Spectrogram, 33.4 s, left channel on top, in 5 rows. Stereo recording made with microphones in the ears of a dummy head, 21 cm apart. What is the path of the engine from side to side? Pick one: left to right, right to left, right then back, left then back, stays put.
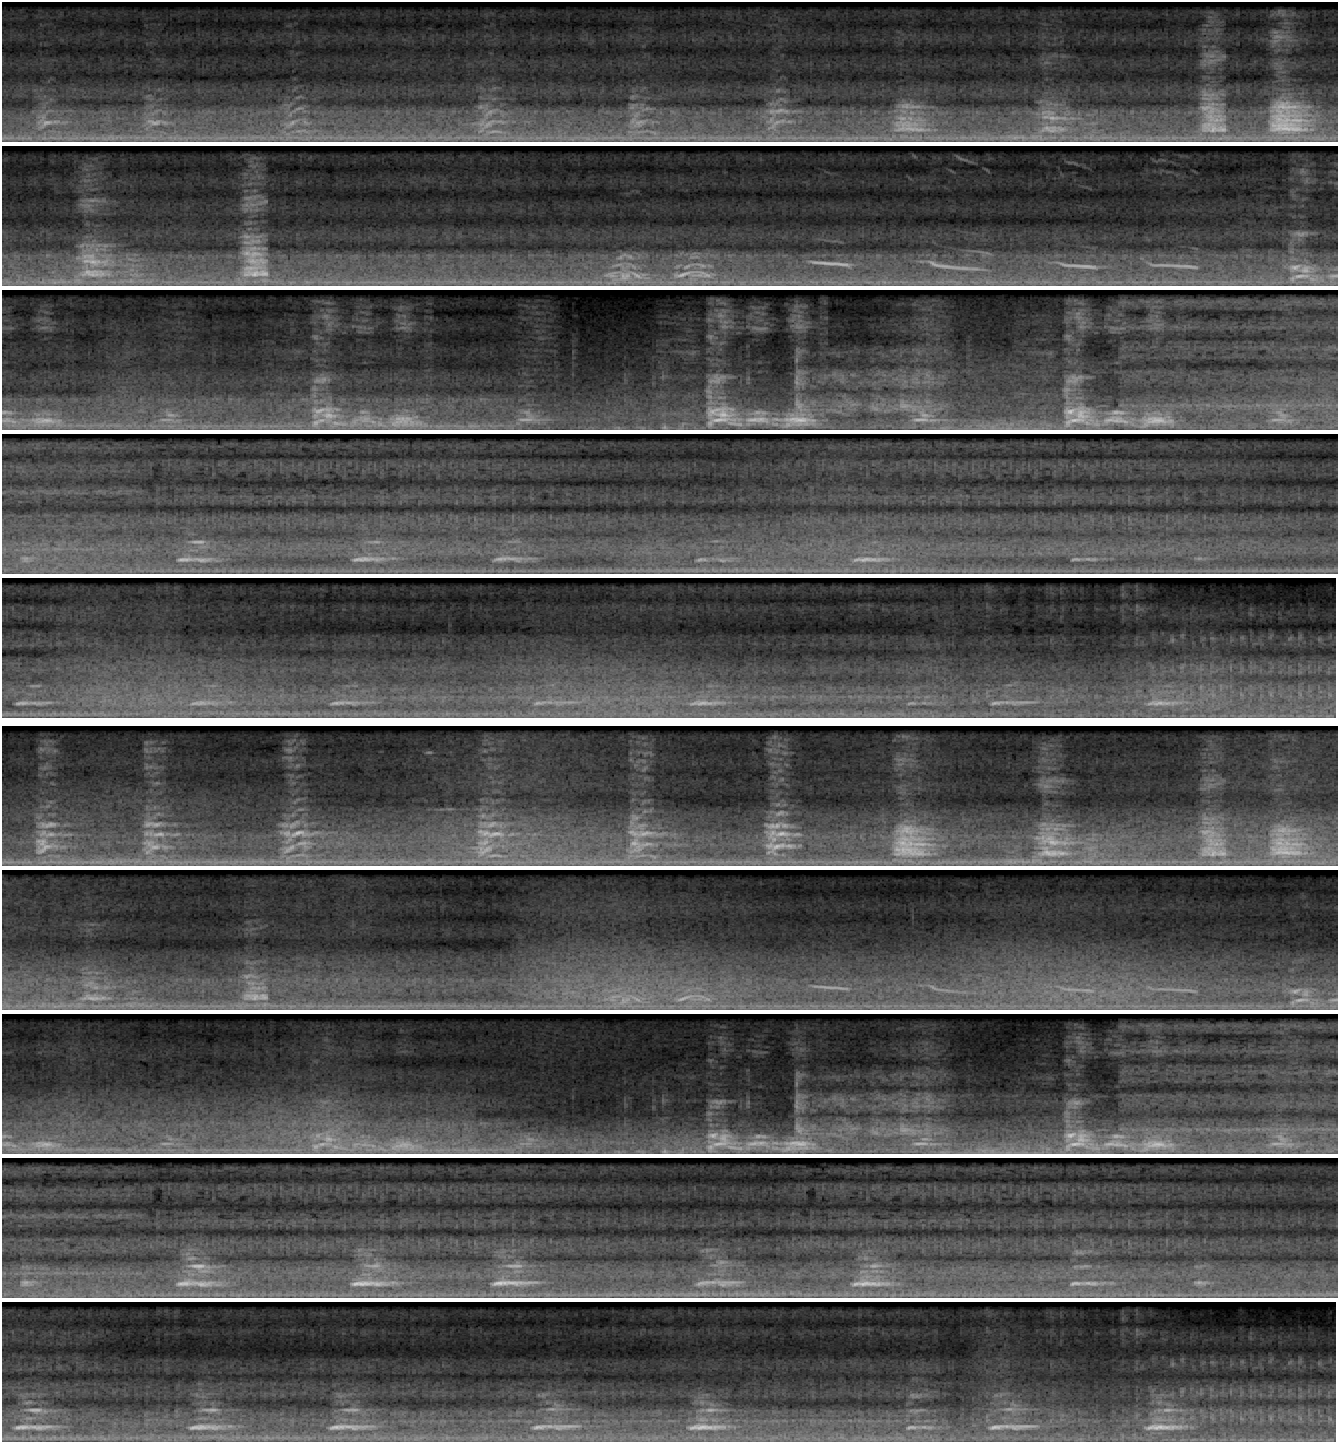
stays put.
